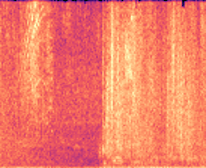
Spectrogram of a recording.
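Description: Bombarda blasting spell exploding in the Hogwarts Legacy video game, a sudden burst about halfway through followed by crackling debris, after a stretch of low rumbling game ambience.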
